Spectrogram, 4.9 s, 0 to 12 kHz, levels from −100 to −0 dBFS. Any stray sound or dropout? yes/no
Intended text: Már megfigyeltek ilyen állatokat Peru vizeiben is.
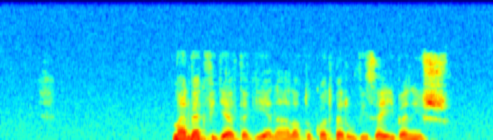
no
